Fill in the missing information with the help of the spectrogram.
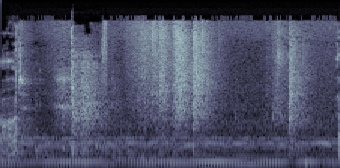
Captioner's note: loud banging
